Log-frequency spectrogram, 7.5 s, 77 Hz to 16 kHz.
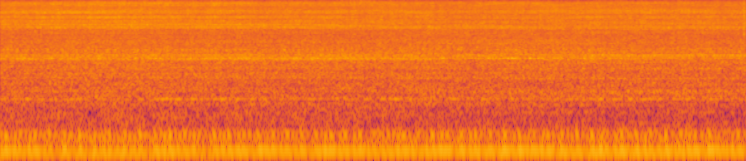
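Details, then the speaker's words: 1970 Buick Wildcat V8 with Quadrajet carburetor during tune-up, idle being adjusted and raised: steady even low idle with smooth burble, no misses or knocks; engine happier at the higher idle. "so you hear the Idol coming up yeah and I'm adjusting it yeah it's liking you it's happier with it our Idol is Raising higher now"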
